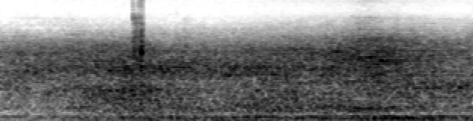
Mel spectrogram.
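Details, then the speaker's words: Toyota Revo on a road test after replacing the cracked propeller-shaft center bearing and cross joint: even road and drivetrain hum at steady cruise, with the earlier squeak and rattle from underneath gone; driveshaft runs smooth and quiet. "So wala nang ingay guys, oh. Hindi katulad kanina na parang may ibo na ano eh. Parang kumakalaskas na. Oo. So suwabe na siya ngayon guys."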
